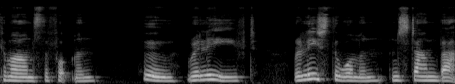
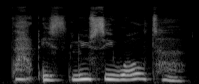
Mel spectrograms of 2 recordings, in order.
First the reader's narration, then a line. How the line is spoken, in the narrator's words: Anne whispers to me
